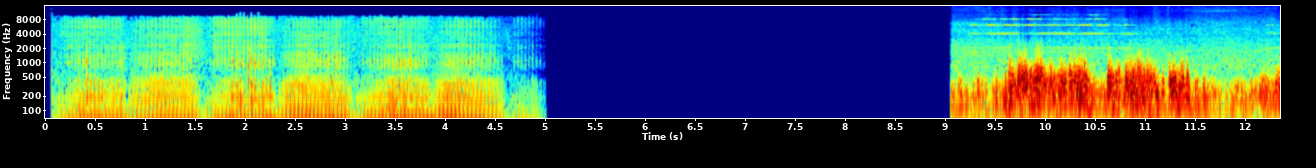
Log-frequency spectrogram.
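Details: Feral cat purring: a steady low rumble pulsing in quick regular beats for about five seconds, then silence, then a rougher, louder rumbling stretch near the end.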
